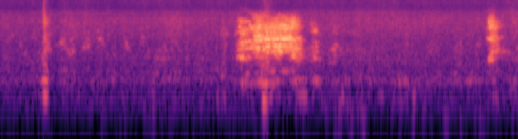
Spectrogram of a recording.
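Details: Farmed honey bees at a beekeeping centre in Gayo, Aceh, Indonesia, give a continuous low hum, interrupted around the middle by a loud hissing burst of noise and a few short knocks.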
